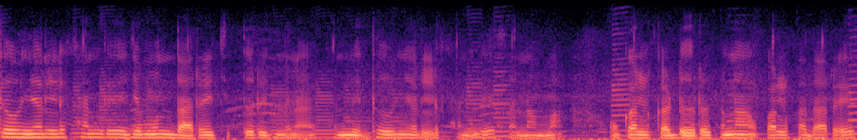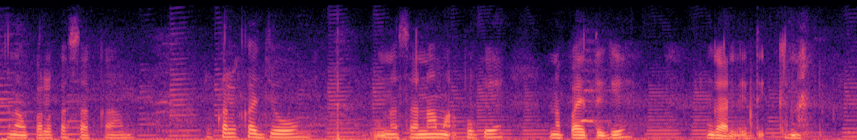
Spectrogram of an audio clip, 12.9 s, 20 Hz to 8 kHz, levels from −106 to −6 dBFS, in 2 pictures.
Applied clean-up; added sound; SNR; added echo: none; Wind instrument, woodwind instrument; 16 dB; none.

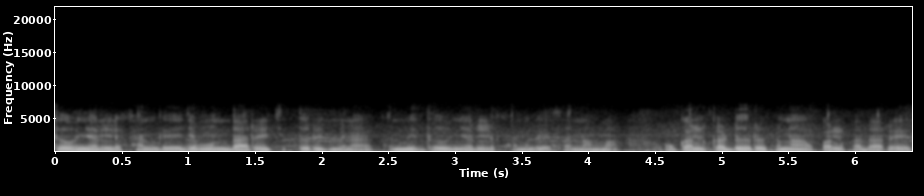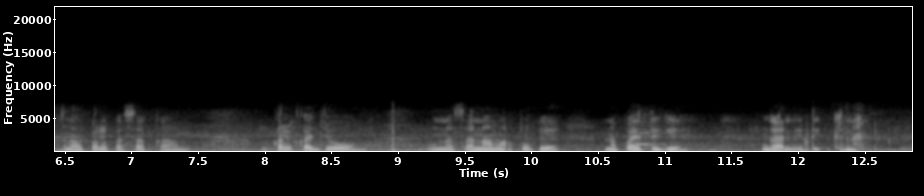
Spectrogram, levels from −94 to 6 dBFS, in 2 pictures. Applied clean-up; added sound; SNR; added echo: none; none; none; none.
